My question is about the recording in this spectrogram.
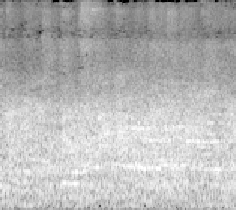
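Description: Steady indoor background noise: an even hiss and rumble with no distinct events.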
